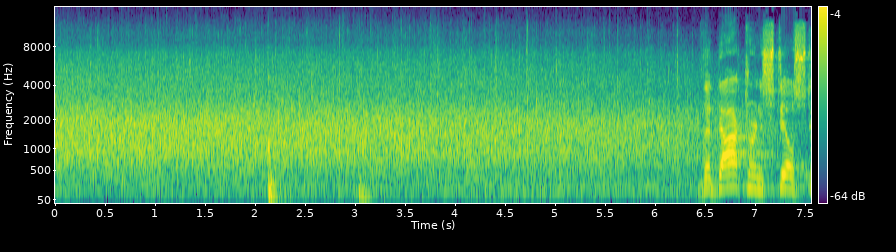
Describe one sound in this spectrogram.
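A large crowd applauds in a big hall.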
